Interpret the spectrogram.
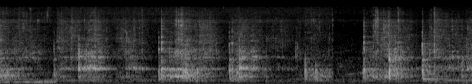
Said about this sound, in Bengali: আবার এটাকে একটু ফ্রাই করে নেব।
